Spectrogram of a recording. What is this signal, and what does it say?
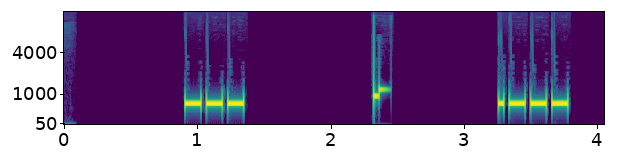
Morse code, heard as a keyed tone, about 30 wpm, 700 Hz. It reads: O J
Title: Single Letter-Number Alt 30wpm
